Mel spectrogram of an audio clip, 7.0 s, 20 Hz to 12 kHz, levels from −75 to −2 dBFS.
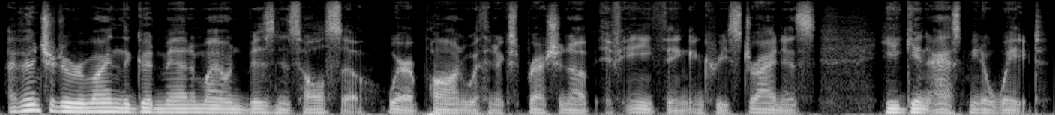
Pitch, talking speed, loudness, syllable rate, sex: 95 Hz, 230 wpm, -18 LUFS, 6.7 syllables/s, male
